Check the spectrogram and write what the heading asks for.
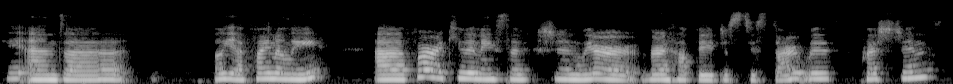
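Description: On a video call, a woman in her thirties presents her research and takes questions at a conference, speaking casually with hesitations and laughter. Her voice is a little high and her pace moderate. She's in a small home room with shelves, picked up by her webcam.

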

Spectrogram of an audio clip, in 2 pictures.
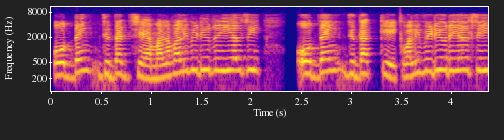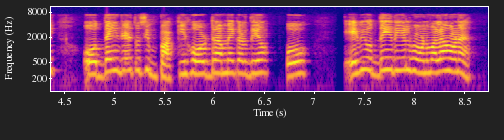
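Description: A woman's voice: sits high, quick pace, muffled recording. A woman doing sarcastic reaction commentary, scolding and mocking with rhetorical questions. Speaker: reaction vlogger.

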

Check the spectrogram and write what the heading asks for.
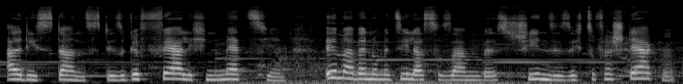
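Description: A woman voicing a worried, overprotective middle-aged mother in an animated story, anxious and pleading. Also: a little high, moderate pace, soft background music, lightly acted.

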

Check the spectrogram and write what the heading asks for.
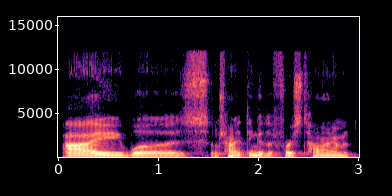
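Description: Speaking slowly in a level, clean, mid-range voice, this young adult guest stutters and fills his speech with fillers and repeated words. It's a casual video-call interview recorded on a laptop webcam in a room at home by the stairs.

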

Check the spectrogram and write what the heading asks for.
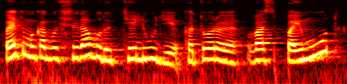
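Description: A vlogger from Russia in her thirties fields viewer questions on a livestream, speaking casually and directly with many fillers. Her voice is a little high and a little mellow, at a moderate pace. She holds her phone at arm's length to record in a small room.

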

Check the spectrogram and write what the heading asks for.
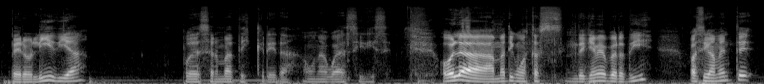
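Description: A man's voice: medium pitch, normal speed, a bit bright. A young Chilean man streaming a horror game live, nervous and swearing, repeating lines when scared. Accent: Chilean Spanish. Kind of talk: live horror gameplay commentary.

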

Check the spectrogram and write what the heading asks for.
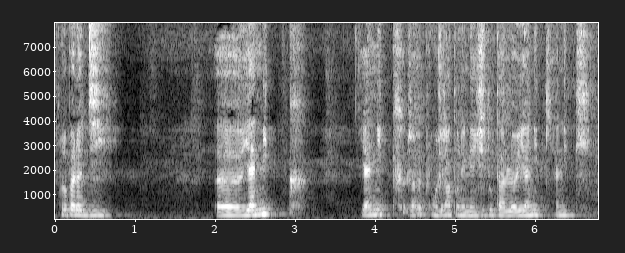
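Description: A woman's voice: fairly low pitch, little pitch movement, moderate pace, warm tone. A woman with a Cameroonian French accent doing a live-stream energy reading, calling viewers by name and telling them what to do. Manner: calls out viewers' names repeatedly, gives direct advice. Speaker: spiritual reader on a live stream. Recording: roomy echo.

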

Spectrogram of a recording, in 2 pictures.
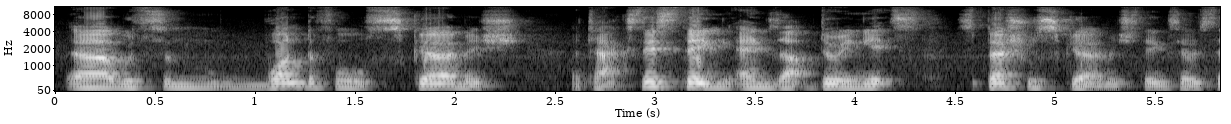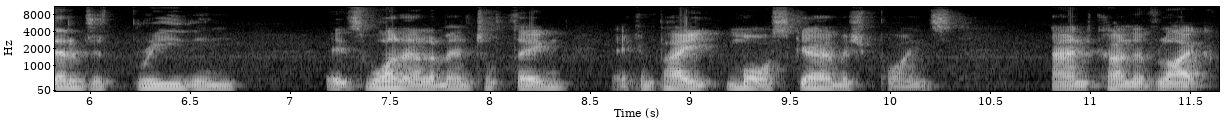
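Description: Speaking at a measured pace with fairly even intonation, the man's medium-pitched voice carries a sharp tone. He's a twenty-something vlogger in a small home room, narrating a role-play game session like a casual story and acting out lines along the way.

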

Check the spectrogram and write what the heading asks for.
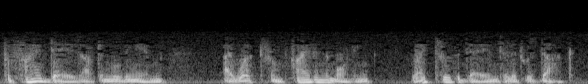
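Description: On a noisy, tinny old recording, an actor voices a brooding novelist who reflects on his haunted story in measured 1960s radio drama fashion. His pitch is extremely low, and his delivery is expressive.

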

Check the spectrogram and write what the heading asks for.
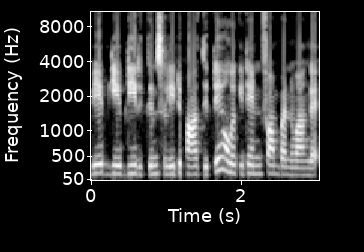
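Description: A young male doctor who reassures his anxious family and teases his sister, as a cartoon performer voices him. His tone is steady and plain. The recording is dry, with no room around it. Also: mid-range voice, rapid-fire, dry recording, close to an everyday voice. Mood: reassuring. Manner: reassuring, bossy at times. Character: calm young male doctor, teasing brother. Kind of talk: cartoon voice acting.

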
